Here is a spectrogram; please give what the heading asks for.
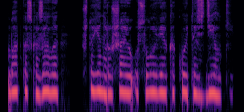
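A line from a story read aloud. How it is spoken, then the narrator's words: Barely audible. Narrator (Russian): едва слышно произнесла Ида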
